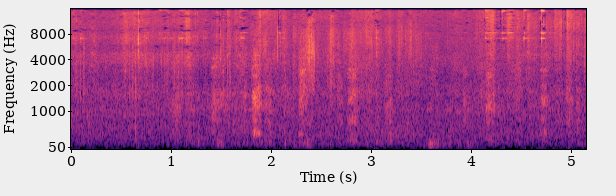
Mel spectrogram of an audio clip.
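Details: German Shepherd Odin, nine months old, playing with English Springer Spaniel puppy Mia, his first play with a puppy since leaving his siblings; breathy panting bursts and scuffling throughout, with one brief squeaky yip near the two-second mark.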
